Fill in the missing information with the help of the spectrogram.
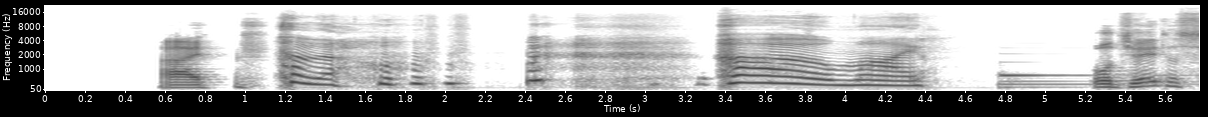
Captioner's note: giggles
